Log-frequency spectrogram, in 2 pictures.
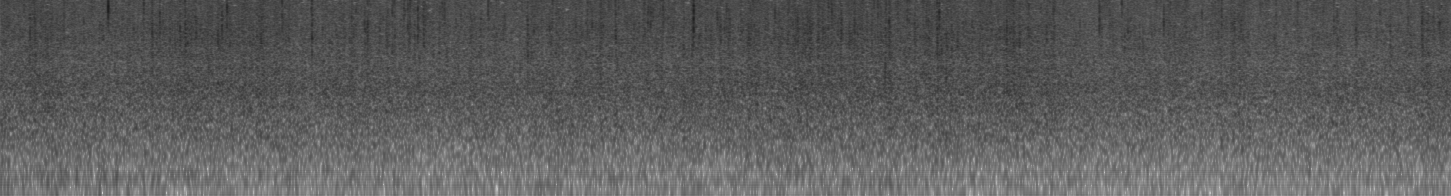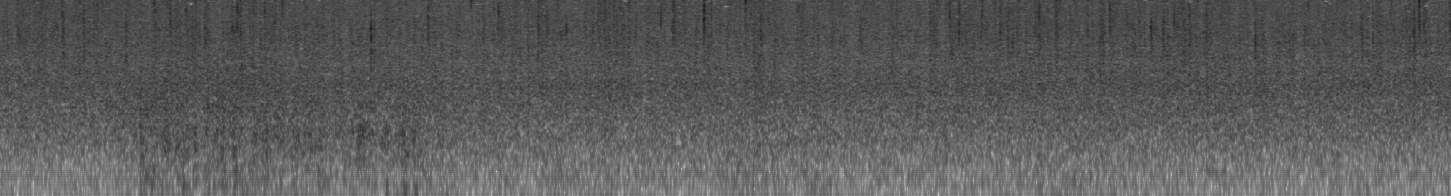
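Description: Steady rain falling, an even hiss. About sixteen seconds in, a louder, lower swell lasts two to three seconds before the rain settles back.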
